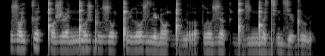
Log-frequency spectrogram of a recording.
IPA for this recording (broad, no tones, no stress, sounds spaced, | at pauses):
z ɔ lʲ k ə ǃ ɔ z ɭ ɛ ŋ͡ǃ o z ɖ u l z o ǃ y l o z lʲ ɛ ɳ ɔ ɡ͡ǃ ɔ ɳ r ɔ k l o z œ k ɡ͡ǃ œ z ŋ͡ǃ ə dʲ ɔ n zʲ o ɖ u ɳ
